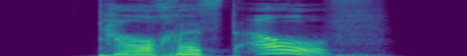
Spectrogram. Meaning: second-person singular subjunctive I of auftauchen
- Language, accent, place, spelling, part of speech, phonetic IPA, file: German, Germany, Berlin, tauchest auf, verb, [ˌtaʊ̯xəst ˈaʊ̯f], De-tauchest auf.ogg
